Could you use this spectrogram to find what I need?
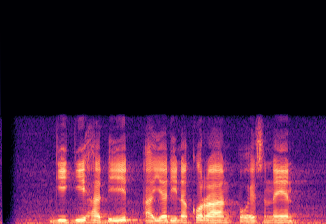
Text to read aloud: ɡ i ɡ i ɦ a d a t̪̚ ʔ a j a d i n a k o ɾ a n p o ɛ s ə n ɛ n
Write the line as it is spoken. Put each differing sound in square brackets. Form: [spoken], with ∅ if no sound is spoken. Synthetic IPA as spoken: ɡ i ɡ i ɦ a d [i] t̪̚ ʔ a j a d i n a k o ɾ a n p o ɛ s ə n ɛ n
